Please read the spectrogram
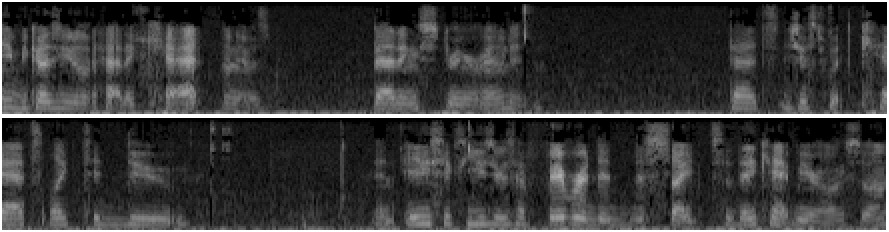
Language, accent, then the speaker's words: English; Canada; I'm Canadian, so I say Zed.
